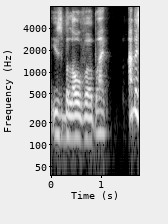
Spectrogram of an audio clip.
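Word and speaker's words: Bulova: guest sponsors was Islander watches uh belov or boua I like to say boua I know the pronunciation is Bova but I've been saying boua my whole life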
